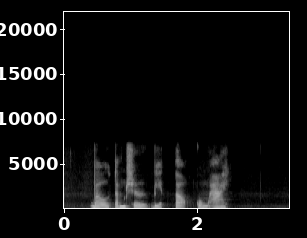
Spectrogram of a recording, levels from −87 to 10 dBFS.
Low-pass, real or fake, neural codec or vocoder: 7.2 kHz; fake; codec, 44.1 kHz, 7.8 kbps, DAC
